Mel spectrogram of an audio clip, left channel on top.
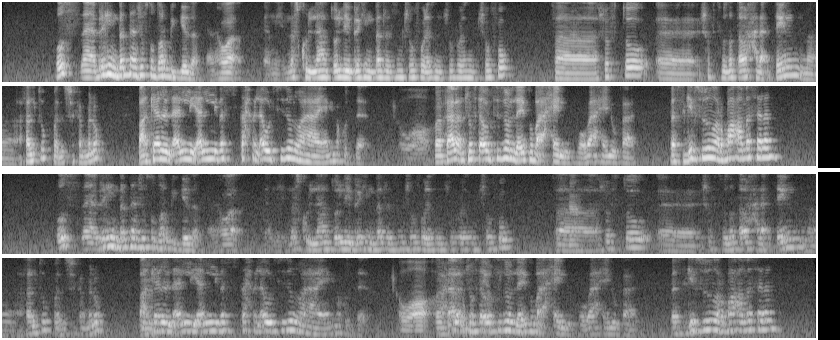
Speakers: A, on the left; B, on the right.
A: بص بريكنج باد ده انا شفته بضرب الجزم يعني هو يعني الناس كلها بتقول لي بريكنج باد لازم تشوفه لازم تشوفه لازم تشوفه فشفته
B: اه
A: آه شفت بالظبط اول حلقتين ما قفلته ما قدرتش اكمله بعد
B: مم.
A: كده اللي قال لي قال لي بس استحمل اول سيزون وهيعجبك قدام
B: هو اه
A: ففعلا
B: احداثه
A: شفت
B: بطيئة
A: اول
B: في
A: سيزون
B: الأول.
A: لقيته بقى حلو هو بقى حلو فعلا بس جه في سيزون اربعه مثلا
